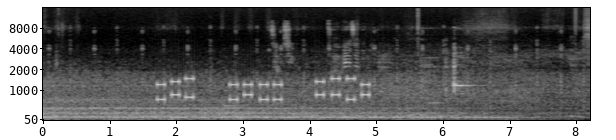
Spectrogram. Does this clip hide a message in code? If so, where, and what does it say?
Yes: DTMF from 1.7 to 4.9 s, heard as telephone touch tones, dialled by hand, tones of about 120 ms, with the noise inside a car. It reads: 186 1711 8937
